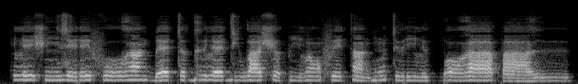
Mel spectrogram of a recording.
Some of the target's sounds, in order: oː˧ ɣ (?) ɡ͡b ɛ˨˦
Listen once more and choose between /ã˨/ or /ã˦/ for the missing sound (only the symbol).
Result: ã˦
